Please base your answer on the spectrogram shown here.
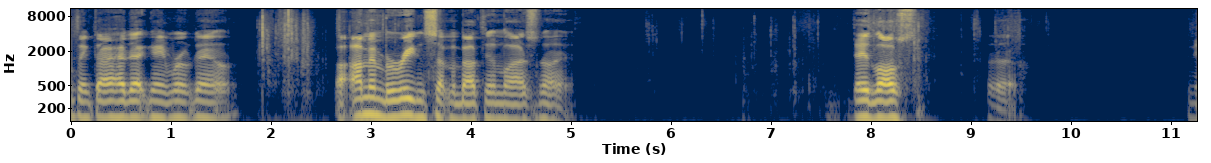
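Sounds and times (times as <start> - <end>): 
speech: 0.0 - 1.7, 2.6 - 5.1, 7.8 - 8.6, 9.2 - 9.6
sheet of paper rustling as it is handled: 1.8 - 3.3, 5.0 - 10.2.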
